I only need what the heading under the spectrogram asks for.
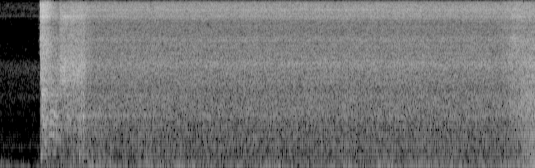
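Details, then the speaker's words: Ford Thunderbird Town Landau with a new fuel pump and rebuilt carburetor, restarted after the disconnected coil wire was found: catches first try and settles into an even, steady idle with no stumble; back to normal. "Ah, there we go. Back to normal."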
